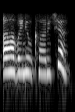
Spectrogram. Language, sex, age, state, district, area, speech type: Kashmiri, female, 18-30, Jammu and Kashmir, Pulwama, rural, conversation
